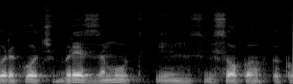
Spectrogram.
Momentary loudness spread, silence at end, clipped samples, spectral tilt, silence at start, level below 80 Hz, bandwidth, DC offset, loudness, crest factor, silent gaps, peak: 15 LU; 0 s; under 0.1%; -7.5 dB/octave; 0 s; -54 dBFS; 11.5 kHz; under 0.1%; -24 LUFS; 16 dB; none; -8 dBFS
